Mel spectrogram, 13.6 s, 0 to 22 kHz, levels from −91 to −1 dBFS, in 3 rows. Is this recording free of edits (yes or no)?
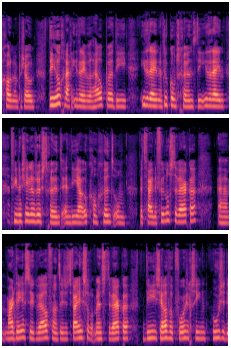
no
